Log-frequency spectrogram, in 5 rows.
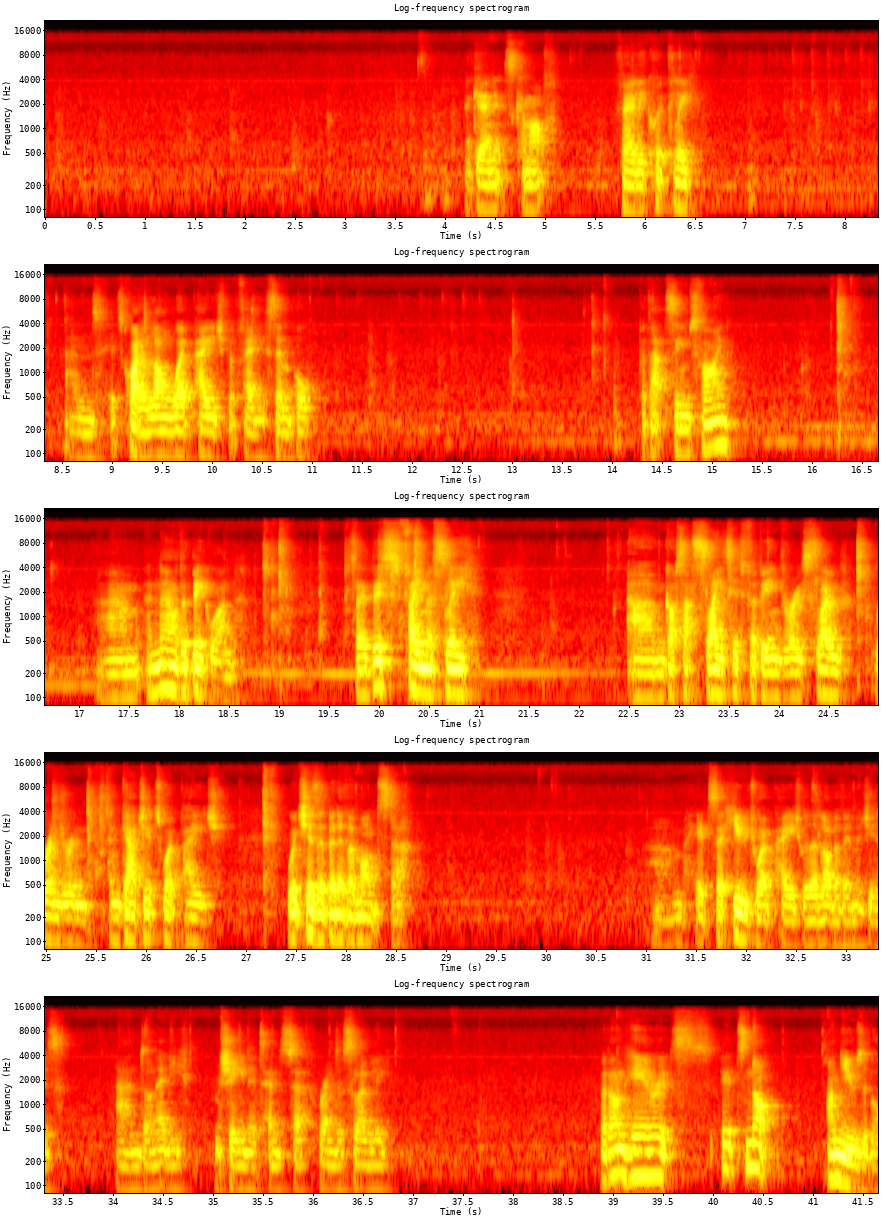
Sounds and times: Inside, small room: 0.0s - 41.6s
Speech: 4.2s - 6.6s, 8.5s - 11.1s, 14.3s - 15.3s, 17.2s - 18.7s, 19.7s - 21.1s, 22.5s - 28.8s, 31.0s - 36.8s, 38.9s - 41.6s.

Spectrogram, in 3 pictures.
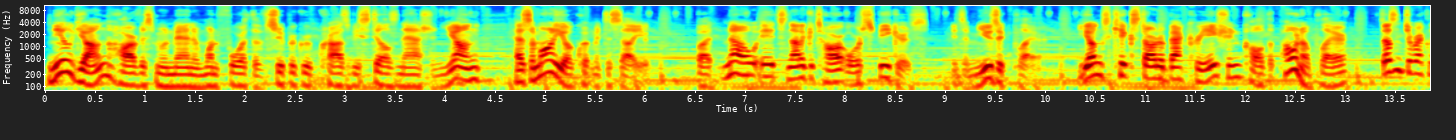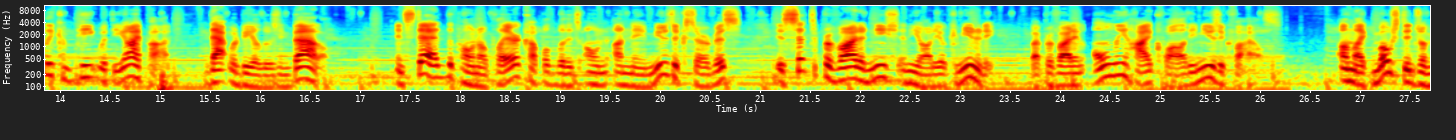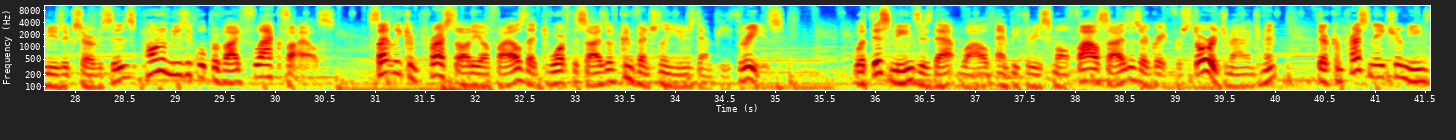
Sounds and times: Speech: 0.0s - 16.7s, 17.4s - 26.2s, 26.8s - 35.1s, 35.8s - 41.5s
Music: 0.0s - 41.5s.

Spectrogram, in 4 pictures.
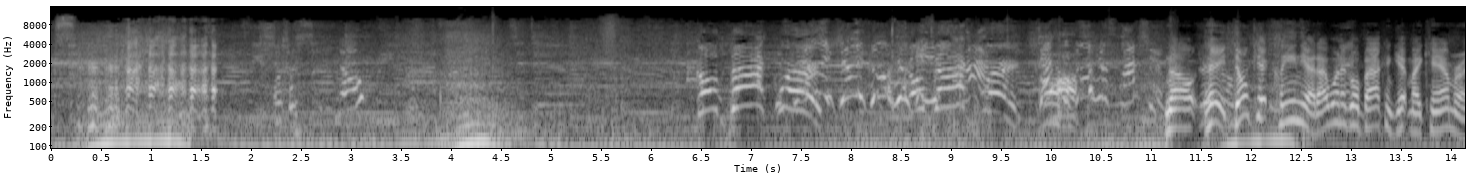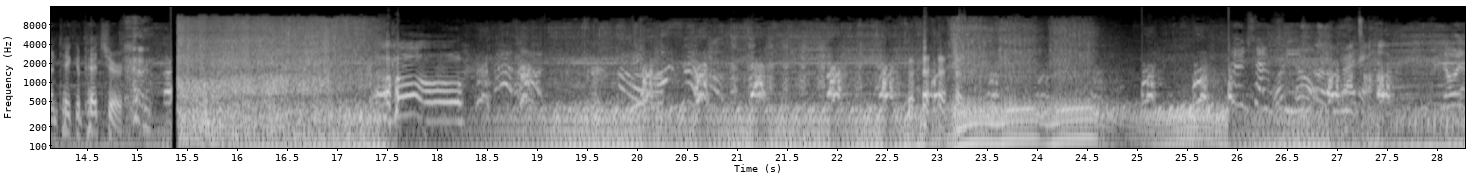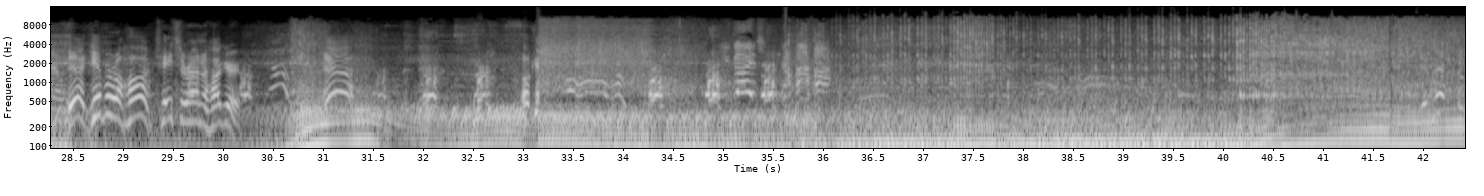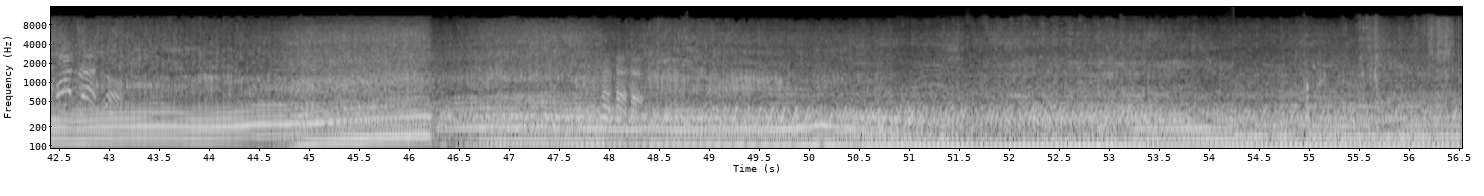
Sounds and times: Vehicle: 0.0s - 56.5s
Bark: 18.4s - 19.1s, 20.0s - 23.8s, 25.1s - 25.8s, 26.9s - 27.6s, 31.6s - 32.8s, 34.3s - 35.7s.

